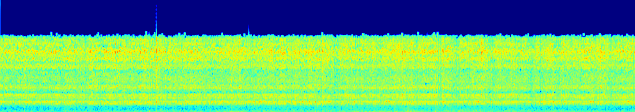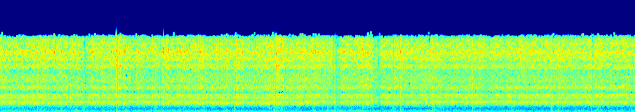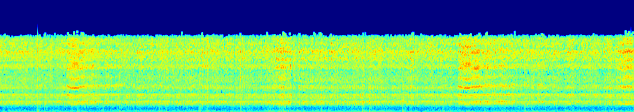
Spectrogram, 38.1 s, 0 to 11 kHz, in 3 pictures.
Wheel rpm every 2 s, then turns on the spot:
230, 230, 230, 230, 230, 230, 230, 240, 230, 230, 230, 230, 230, 230, 230, 230, 230, 230, 230.
none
